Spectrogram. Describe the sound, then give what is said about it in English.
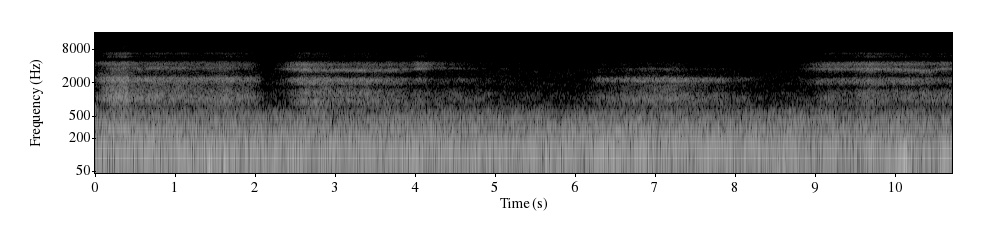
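Slow, deep ujjayi yoga breaths drawn through the nose with a constriction at the back of the throat, each inhale and exhale carrying a soft, raspy, ocean-like hiss. Several unhurried cycles sound over a faint steady hum, with no talking. “Really nice, deep breath that we like to refer to as like oceanic breath, Ujjayi breath.”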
